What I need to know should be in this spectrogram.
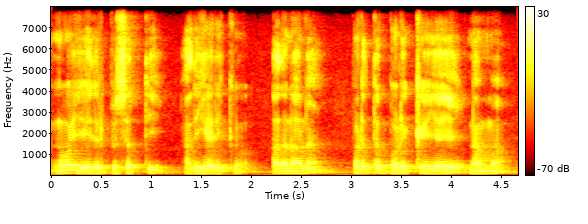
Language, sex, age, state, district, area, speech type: Tamil, male, 60+, Tamil Nadu, Tiruppur, rural, spontaneous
